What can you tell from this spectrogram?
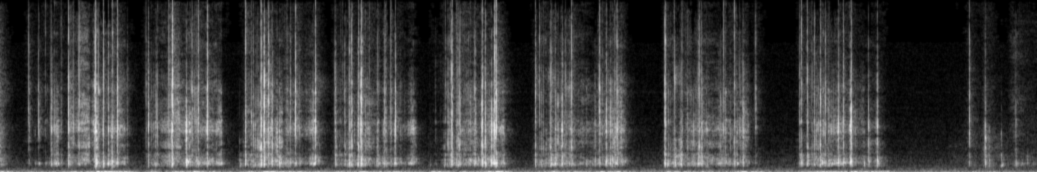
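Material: Plastic.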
